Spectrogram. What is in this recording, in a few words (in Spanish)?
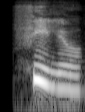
"filho", Portugués; hijo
